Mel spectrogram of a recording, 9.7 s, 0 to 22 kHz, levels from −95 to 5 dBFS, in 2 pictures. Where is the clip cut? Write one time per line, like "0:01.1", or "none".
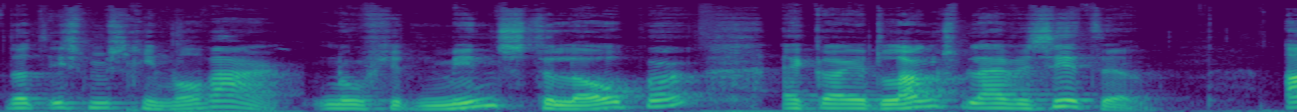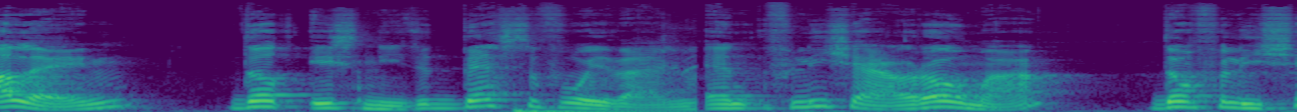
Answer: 0:01.1
0:07.5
